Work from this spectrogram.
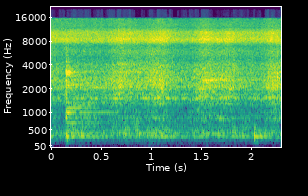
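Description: Freshly made ginger-garlic paste sizzles in hot oil for a restaurant-style chicken biryani, a steady close hiss with a couple of faint clinks from the pan, and nobody talks.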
